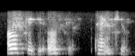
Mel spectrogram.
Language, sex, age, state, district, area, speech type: Punjabi, female, 18-30, Punjab, Fazilka, rural, conversation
